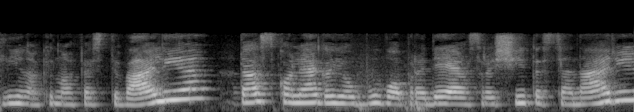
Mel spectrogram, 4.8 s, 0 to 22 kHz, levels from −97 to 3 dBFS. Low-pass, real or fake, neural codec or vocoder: 7.2 kHz; real; none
